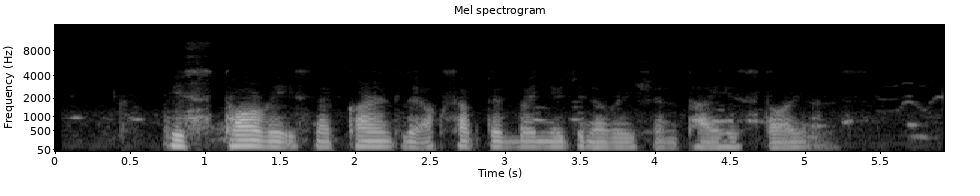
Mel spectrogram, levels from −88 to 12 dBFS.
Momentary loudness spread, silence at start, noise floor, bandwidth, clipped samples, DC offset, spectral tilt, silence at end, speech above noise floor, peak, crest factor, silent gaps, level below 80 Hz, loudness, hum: 16 LU; 0.1 s; -50 dBFS; 4.9 kHz; under 0.1%; under 0.1%; -11.5 dB/octave; 0.1 s; 24 dB; -2 dBFS; 24 dB; none; -58 dBFS; -27 LUFS; none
